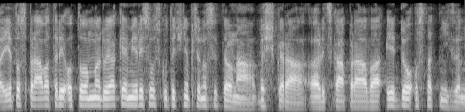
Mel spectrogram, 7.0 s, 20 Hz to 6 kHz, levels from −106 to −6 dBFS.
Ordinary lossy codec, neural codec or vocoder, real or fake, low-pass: none; codec, 16 kHz, 16 kbps, FunCodec, trained on Chinese and English, 50 frames a second; fake; 5.4 kHz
